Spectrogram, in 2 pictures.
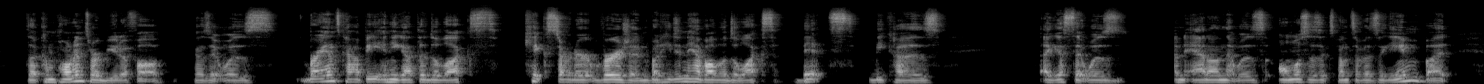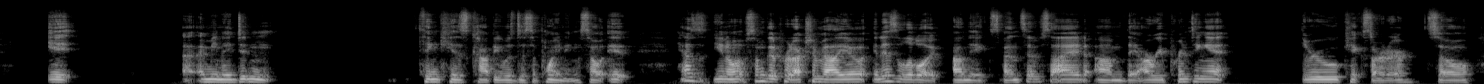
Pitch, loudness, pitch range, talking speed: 110 Hz, -26 LUFS, 100-120 Hz, 155 wpm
